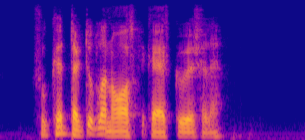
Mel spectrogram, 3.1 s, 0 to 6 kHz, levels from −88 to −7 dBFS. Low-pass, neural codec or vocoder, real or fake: 5.4 kHz; codec, 16 kHz, 0.5 kbps, X-Codec, WavLM features, trained on Multilingual LibriSpeech; fake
